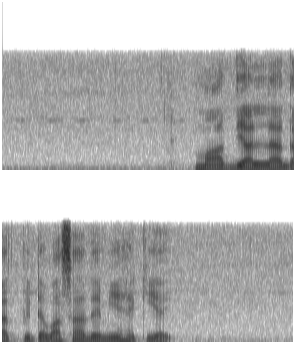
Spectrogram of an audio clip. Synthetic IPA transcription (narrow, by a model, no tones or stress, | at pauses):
maːd̪jəalːaːɡat̪ʋiʈəʋasaːd̪ɛmijəɦækija̰j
